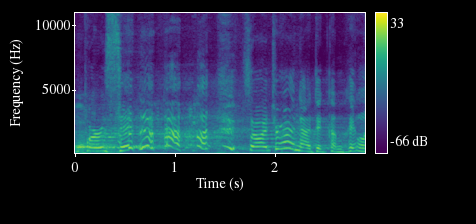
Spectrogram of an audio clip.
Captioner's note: laughter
